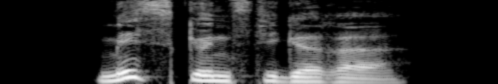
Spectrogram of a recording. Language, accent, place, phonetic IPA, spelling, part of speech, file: German, Germany, Berlin, [ˈmɪsˌɡʏnstɪɡəʁə], missgünstigere, adjective, De-missgünstigere.ogg
- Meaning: inflection of missgünstig: 1. strong/mixed nominative/accusative feminine singular comparative degree 2. strong nominative/accusative plural comparative degree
